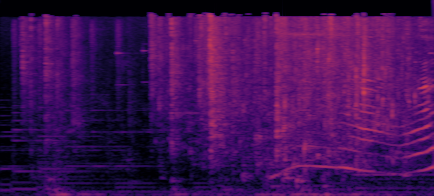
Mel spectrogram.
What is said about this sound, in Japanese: 本当は湯船に入る前に洗った方がいいけれど、まずは温まらないと。最初に私が入って。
